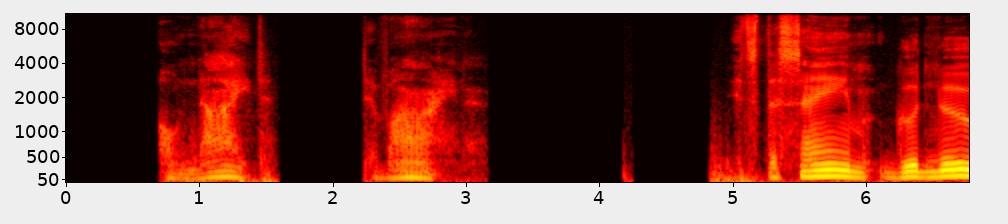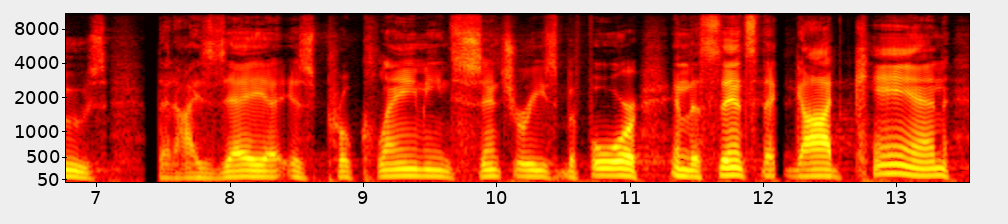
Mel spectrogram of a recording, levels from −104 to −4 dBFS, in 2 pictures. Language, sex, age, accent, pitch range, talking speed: English, male, 50-69, American, 120-180 Hz, 90 wpm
